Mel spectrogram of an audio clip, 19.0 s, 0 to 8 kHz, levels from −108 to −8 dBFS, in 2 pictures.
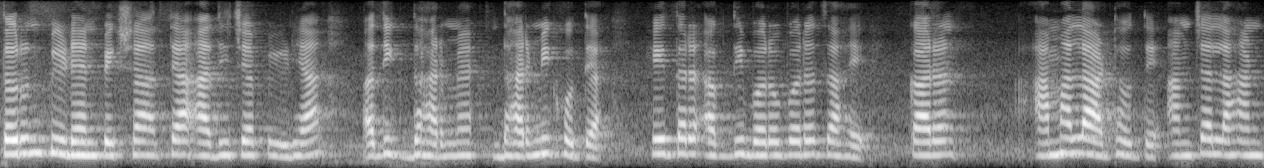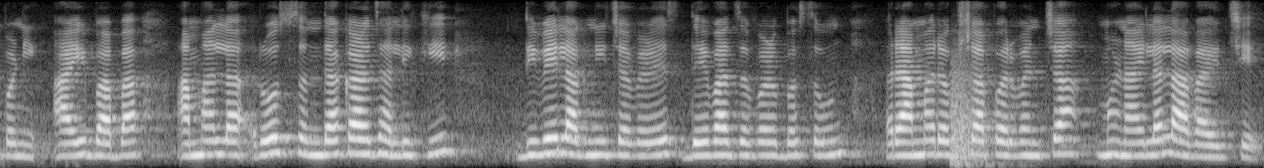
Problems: background sounds at intervals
